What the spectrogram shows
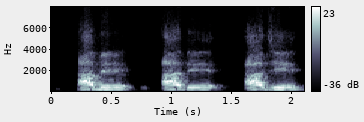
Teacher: আহ, কলকলা করে পড়তে হয়। কলকলা, কলকলা মানে প্রতিধ্বনি বা ধাক্কা দিয়ে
